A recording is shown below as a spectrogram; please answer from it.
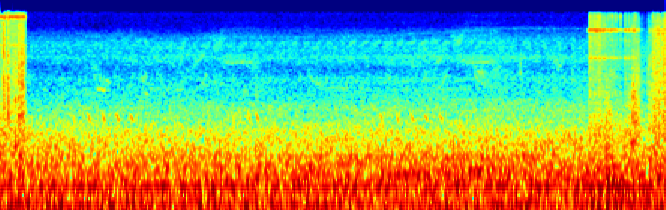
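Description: Steady low outdoor rumble of open-air ambience, with no music. A loud hiss cuts off just after the start.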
